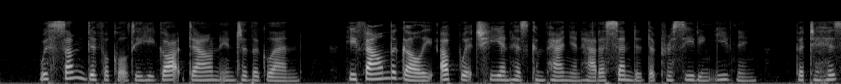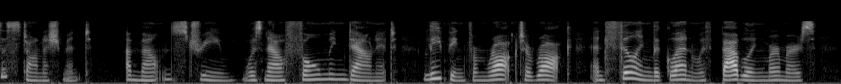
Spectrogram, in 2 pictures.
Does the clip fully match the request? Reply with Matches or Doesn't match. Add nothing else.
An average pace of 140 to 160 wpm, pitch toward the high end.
Doesn't match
